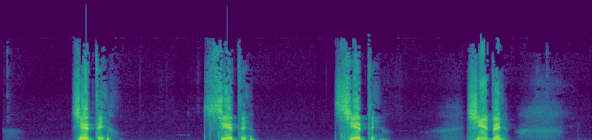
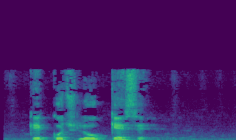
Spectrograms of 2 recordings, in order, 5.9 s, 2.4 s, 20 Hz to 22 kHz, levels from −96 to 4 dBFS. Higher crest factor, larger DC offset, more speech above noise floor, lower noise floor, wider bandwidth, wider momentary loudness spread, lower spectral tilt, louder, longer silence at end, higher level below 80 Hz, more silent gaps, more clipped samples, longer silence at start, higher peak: about the same, 20 dB vs 20 dB; neither; first, 60 dB vs 34 dB; first, -75 dBFS vs -57 dBFS; first, 16.5 kHz vs 11.5 kHz; first, 20 LU vs 8 LU; about the same, -3.5 dB/octave vs -4.5 dB/octave; first, -14 LUFS vs -24 LUFS; about the same, 0.85 s vs 0.9 s; first, -42 dBFS vs -58 dBFS; neither; neither; first, 0.75 s vs 0.3 s; first, 0 dBFS vs -4 dBFS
